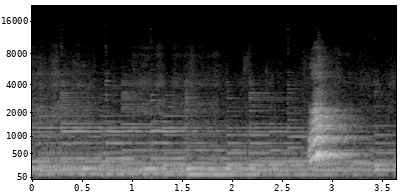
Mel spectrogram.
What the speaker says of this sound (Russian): Собака занервничала, потому что людей не видела уже давно.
